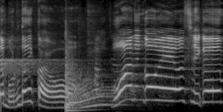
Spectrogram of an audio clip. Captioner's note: sound effect of spotting something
